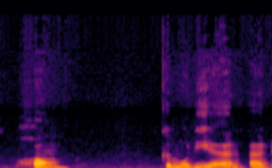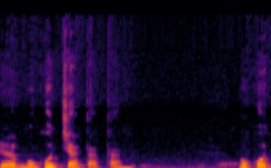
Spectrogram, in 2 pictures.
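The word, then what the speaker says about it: 本: Buku dalam bahasa Jepang itu hong. Tulisannya H-O-N, akan tetapi N yang ada di belakang itu dibacanya eng, jadi hong.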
